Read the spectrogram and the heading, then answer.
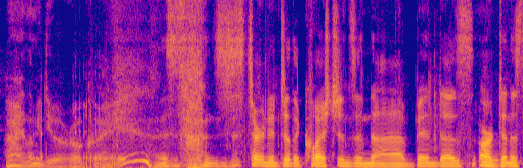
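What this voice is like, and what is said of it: Usual voice. Nothing is said of it.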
